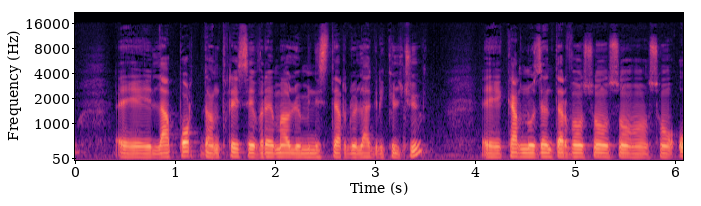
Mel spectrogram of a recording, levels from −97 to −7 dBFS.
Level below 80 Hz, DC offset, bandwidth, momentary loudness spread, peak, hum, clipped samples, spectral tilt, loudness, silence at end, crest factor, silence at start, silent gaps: -64 dBFS; under 0.1%; 16.5 kHz; 6 LU; -8 dBFS; none; under 0.1%; -5 dB/octave; -29 LUFS; 0 s; 22 dB; 0 s; none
